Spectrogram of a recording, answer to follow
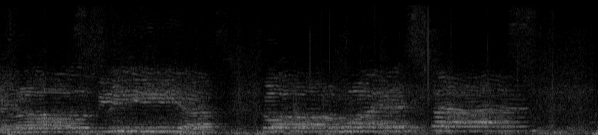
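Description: A group of young children singing together in short phrases about a second long, with brief breaks between them and a woman's voice among them.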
